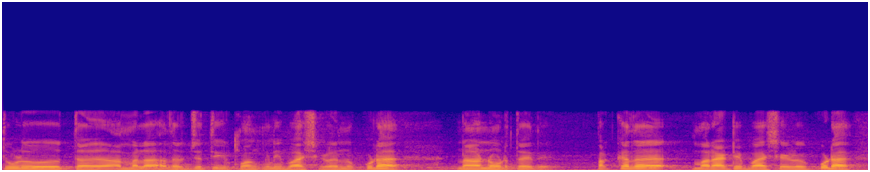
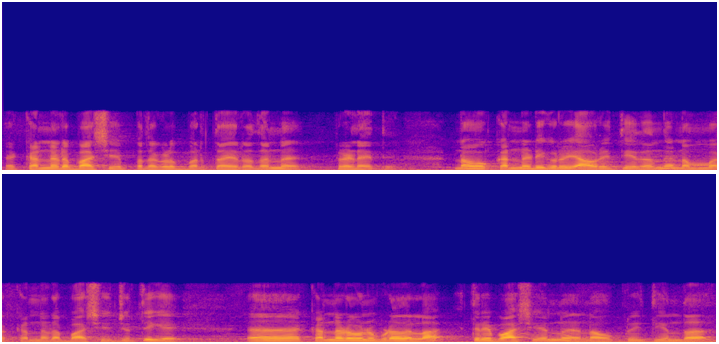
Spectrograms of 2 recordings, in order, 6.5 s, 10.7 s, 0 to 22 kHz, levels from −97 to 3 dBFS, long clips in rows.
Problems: none marked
